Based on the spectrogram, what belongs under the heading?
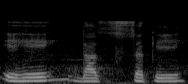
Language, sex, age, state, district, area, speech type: Punjabi, male, 18-30, Punjab, Muktsar, urban, spontaneous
